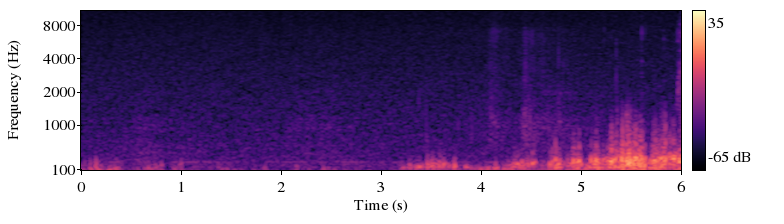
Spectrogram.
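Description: Wind buffeting the handheld camera's microphone: a low rumble that fades almost away in the first half and builds again from about three seconds in.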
